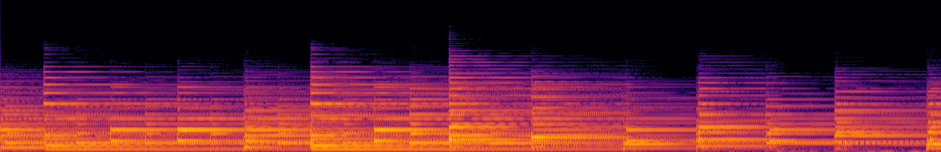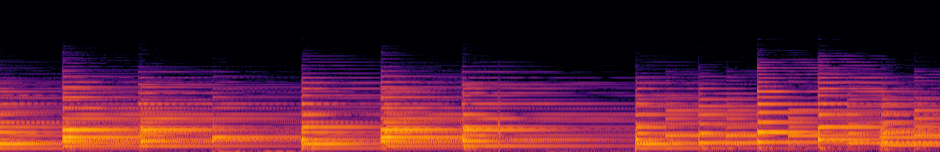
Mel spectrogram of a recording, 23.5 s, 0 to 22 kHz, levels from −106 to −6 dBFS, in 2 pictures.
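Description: At 17.99 s there is a brief dropout from lost LE Audio frames. About 10 ms of audio failed to arrive, which fits a single missing LC3 frame. The decoder filled the gap by repeating the previous frame's spectrum with randomised signs, so the tonal detail turns into a short noisy smear rather than clean silence. On a spectrogram it appears as a thin vertical band of diffuse energy where harmonic lines briefly blur. The waveform shows a tiny stretch of irregular, noise-like samples.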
